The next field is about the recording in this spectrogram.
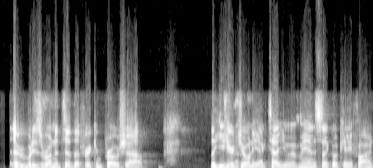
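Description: In an unremarkable speaking voice, a man talks at a fairly quick pace and medium pitch with fairly even intonation. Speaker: podcast co-host, Bears fan. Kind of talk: casual chat podcast.

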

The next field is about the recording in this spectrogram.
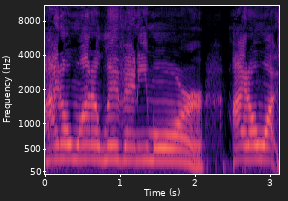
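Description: A high-pitched, put-on character voice, shouting at a moderate pace. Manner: screaming, despairing.

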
